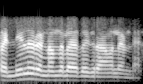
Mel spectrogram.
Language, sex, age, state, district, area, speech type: Telugu, male, 18-30, Andhra Pradesh, Kakinada, rural, conversation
